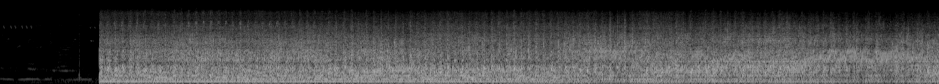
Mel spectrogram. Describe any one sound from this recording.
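A helicopter's engine whines and its rotor beats steadily close by.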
